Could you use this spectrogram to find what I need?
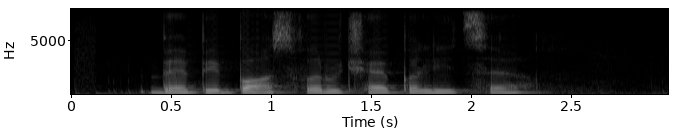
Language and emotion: Russian, neutral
